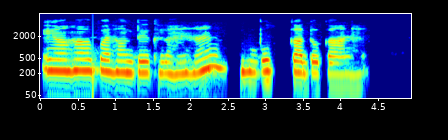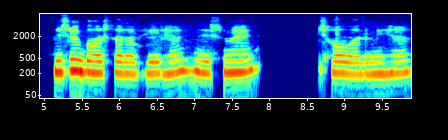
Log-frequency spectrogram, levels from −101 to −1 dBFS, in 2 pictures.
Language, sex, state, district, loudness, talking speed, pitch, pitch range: Hindi, female, Bihar, Sitamarhi, -25 LUFS, 110 wpm, 210 Hz, 200-230 Hz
